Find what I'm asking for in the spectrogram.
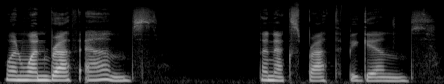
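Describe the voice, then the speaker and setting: A woman leading a guided meditation, speaking in short, gentle phrases with unhurried pauses. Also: mid-range voice, little pitch movement, no room sound, clean studio sound.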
